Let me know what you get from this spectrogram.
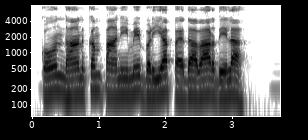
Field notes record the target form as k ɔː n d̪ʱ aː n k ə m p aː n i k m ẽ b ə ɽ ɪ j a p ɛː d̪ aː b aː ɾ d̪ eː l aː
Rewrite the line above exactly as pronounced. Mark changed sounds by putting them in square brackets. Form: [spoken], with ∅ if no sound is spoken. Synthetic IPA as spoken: k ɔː n d̪ʱ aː n k ə m p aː n i [∅] m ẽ b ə ɽ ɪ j a p ɛː d̪ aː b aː ɾ d̪ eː l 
